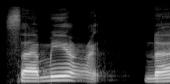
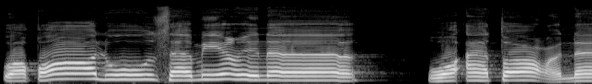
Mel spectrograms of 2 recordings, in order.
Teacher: আইনের উচ্চারণটা গলার ভিতর থেকে শক্ত হয়ে আসবে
